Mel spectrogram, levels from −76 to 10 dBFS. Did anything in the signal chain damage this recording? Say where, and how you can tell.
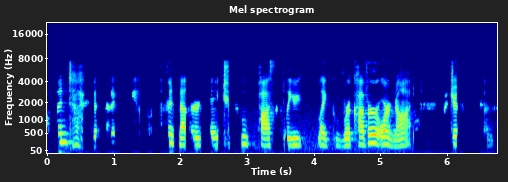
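Yes. The damage happens in call processing, at the echo canceller. There is speech suppressed in double talk at 0.00–0.19 s, 0.52–2.93 s, 3.38–3.63 s, and from 5.58 s to the end. In these stretches the talker drops sharply, by around 40 dB at worst. The likely cause is that the far end was talking at the same time. The canceller could not tell the talker from its own loudspeaker echo, so it pulled both down.

The same stage also lets the other side's voice leak through. You hear faint scraps of a second voice at 1.37–1.55 s, 2.69–2.74 s and 5.47–5.58 s. They sit very low, roughly 30 to 35 dB under the talker. They are short. They likely come from the loudspeaker playback reaching the microphone, where the canceller left some residue. The last scrap ends just as the final suppression begins.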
